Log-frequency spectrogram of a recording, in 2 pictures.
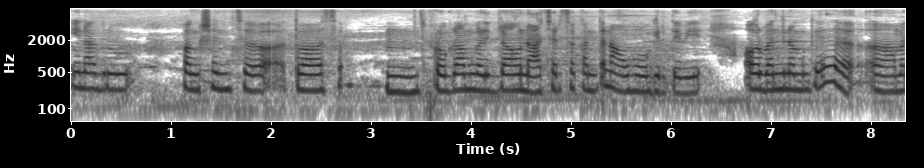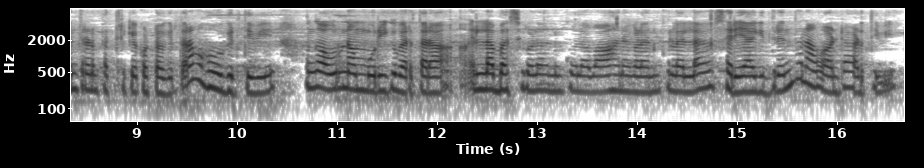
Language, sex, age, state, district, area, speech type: Kannada, female, 18-30, Karnataka, Gadag, urban, spontaneous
